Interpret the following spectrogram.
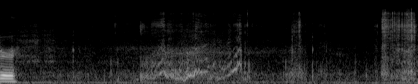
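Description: A zipper on a tackle backpack being pulled open: a rasping sound lasting about a second in the middle, followed by a few light clicks and a sharper tick near the end.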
